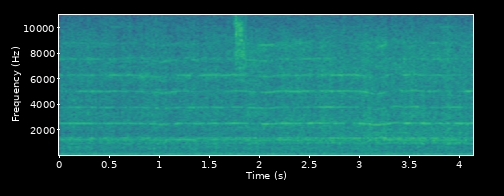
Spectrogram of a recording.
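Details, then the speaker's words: Chevy Avalanche bought as non-running scrap truck (no power, clogged cats, burned wiring): steady thin whine from the rear over engine drone; unsure whether exhaust or an evap leak, cause unconfirmed. "it's got a pretty gnarly whining noise coming from back here yeah"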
